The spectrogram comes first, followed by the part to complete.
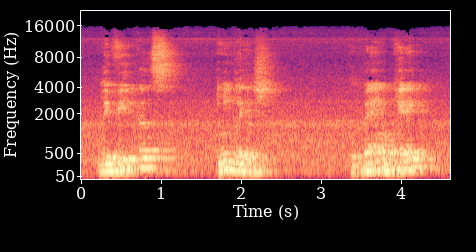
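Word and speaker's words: Leviticus: O terceiro livro da Bíblia, Levíticos, se pronuncia Levíticas, Levíticas em inglês.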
